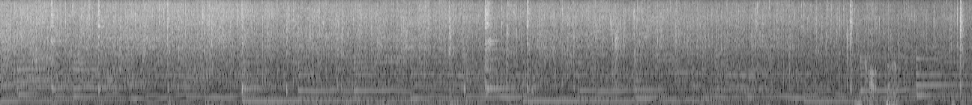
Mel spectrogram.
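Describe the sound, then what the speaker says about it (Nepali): Cumin and garlic frying in oil in a pan for a Nepali-style chicken curry, a steady close sizzle and crackle with occasional stirring scrapes, no talk. "मजाले फ्राई गर्नुपर्छ"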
